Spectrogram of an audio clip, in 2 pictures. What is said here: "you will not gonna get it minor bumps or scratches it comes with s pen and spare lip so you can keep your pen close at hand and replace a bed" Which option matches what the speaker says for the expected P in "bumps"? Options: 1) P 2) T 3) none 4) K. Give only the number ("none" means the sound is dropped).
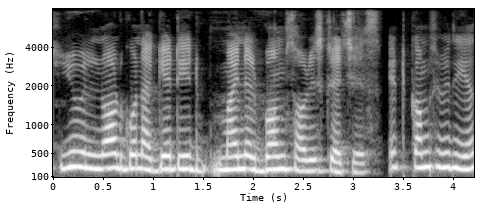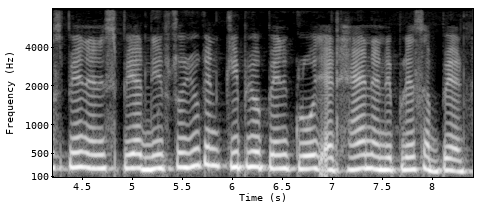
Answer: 3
